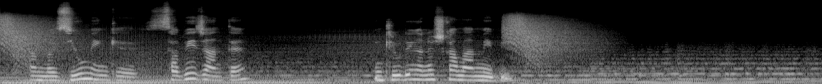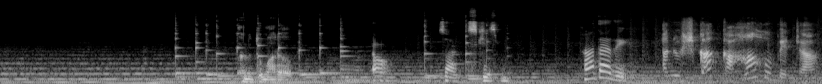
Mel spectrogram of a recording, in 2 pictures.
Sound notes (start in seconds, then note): 6.6 tense music playing; 9.5 phone ringing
